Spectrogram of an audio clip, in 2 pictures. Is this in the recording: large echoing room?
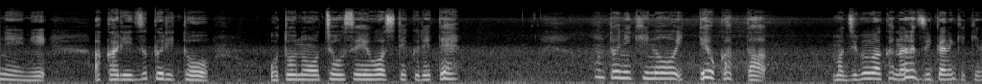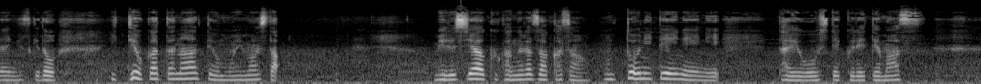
no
